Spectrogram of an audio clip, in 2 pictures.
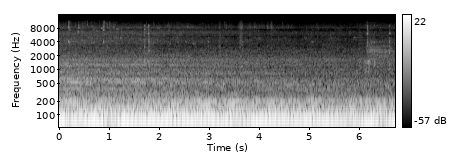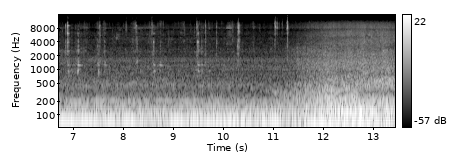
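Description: Light metal clicks of a spanner and feeler gauge on the rocker arms and adjusting screws of a diesel cylinder head, as valve clearances are set, over a steady low hum. Near the end a louder rustling clatter comes in as the rocker cover is handled.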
